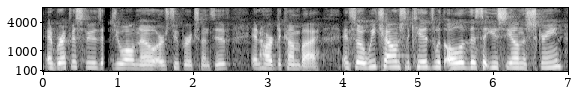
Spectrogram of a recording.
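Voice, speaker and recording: A woman at the front of a church makes announcements to the congregation. She speaks at a middle pitch, in a conversational way with casual fillers. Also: fairly even intonation, a little fast. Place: church sanctuary.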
